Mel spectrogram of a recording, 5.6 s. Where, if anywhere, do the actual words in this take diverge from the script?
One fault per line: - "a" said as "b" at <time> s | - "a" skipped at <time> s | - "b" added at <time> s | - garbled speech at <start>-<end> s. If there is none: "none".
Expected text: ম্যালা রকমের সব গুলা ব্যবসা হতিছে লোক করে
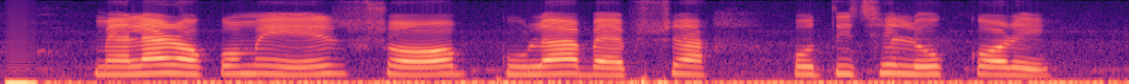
none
